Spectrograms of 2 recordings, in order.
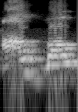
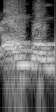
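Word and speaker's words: Aufbau: आउटबाऊ आउथबाऊ इसको ऐसे आऊबाऊ बोलते हैं लोग ठीक है ना ऐसे एफ साइलेंट है क्या है साइलेंट है तो आउटबाऊ है लिखा हुआ लेकिन इसको आऊबाऊ प्रिंसिपल बोलते हैं है ना तो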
